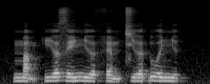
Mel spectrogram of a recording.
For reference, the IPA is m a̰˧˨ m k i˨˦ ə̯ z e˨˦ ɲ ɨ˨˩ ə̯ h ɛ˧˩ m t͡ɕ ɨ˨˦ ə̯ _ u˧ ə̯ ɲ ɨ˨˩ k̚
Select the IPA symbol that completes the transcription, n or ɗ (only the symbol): ɗ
